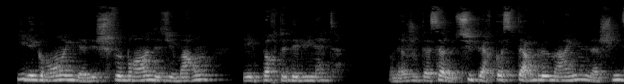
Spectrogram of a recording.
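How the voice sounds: A natural reading voice, with fairly even intonation, is heard over a quiet background.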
